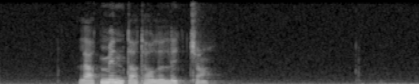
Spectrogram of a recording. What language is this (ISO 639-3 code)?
fao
